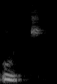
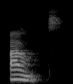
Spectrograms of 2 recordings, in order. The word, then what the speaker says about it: août: de juin juillet et août d'ailleurs pour la prononciation je voudrais préciser que les mois août peut être prononcé sans le a comme je le fais ou avec le a out avant de commencer l'épisode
